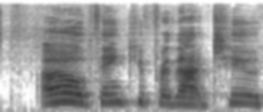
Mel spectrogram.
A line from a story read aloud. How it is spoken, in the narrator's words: Kevin snapped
